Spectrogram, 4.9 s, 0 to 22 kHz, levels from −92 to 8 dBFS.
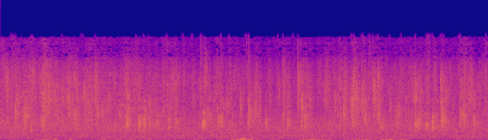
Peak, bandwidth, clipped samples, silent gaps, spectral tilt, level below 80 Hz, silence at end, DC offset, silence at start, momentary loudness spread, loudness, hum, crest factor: -4 dBFS; 17 kHz; under 0.1%; none; 0 dB/octave; -46 dBFS; 0 s; under 0.1%; 0 s; 3 LU; -26 LUFS; none; 24 dB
